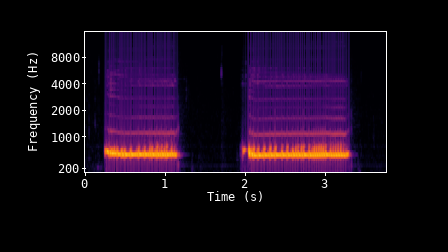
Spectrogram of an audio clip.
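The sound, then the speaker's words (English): A telephone rings twice, each ring a loud, warbling electronic trill lasting about a second, separated by a short silent pause. No voices are heard. “And suddenly that phone call came.”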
